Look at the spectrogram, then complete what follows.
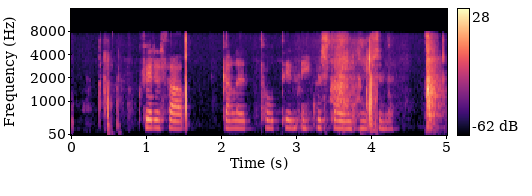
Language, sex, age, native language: Icelandic, female, 12, Icelandic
